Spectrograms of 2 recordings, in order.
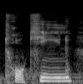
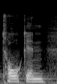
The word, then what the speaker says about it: Tolkien: Some people pronounce his name Tolkien. That may be the more appropriate way to pronounce it. I'm going to go with Tolkien just for the simplicity of the matter for this episode anyway.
